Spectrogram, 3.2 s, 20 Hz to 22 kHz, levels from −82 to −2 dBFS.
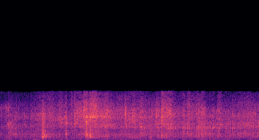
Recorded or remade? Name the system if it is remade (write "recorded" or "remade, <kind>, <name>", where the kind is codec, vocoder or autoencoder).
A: remade, codec, DAC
